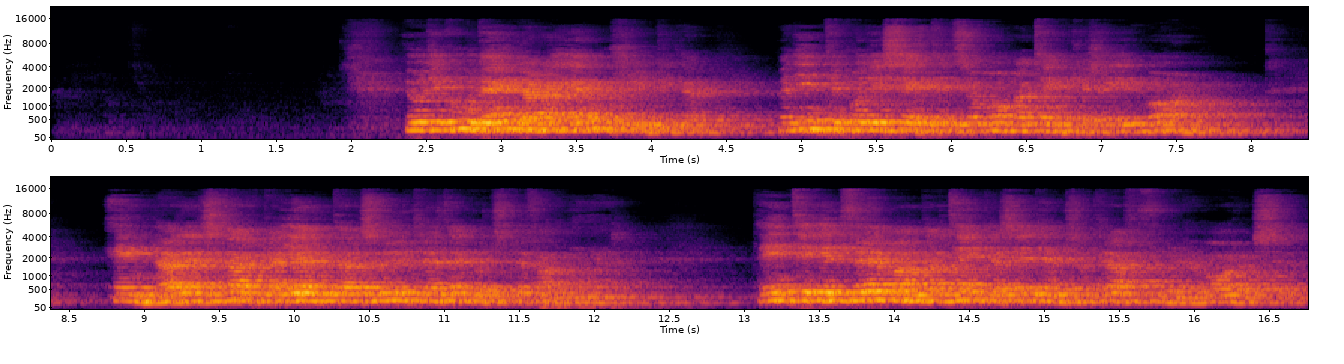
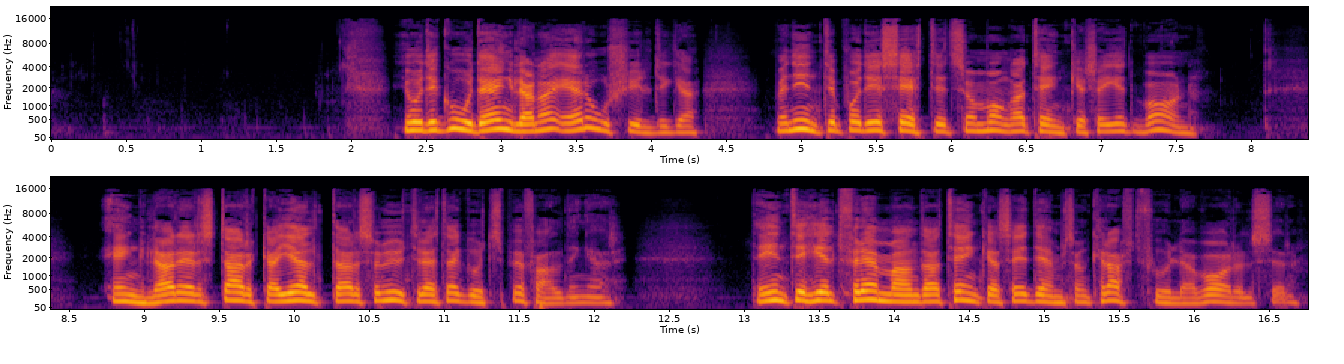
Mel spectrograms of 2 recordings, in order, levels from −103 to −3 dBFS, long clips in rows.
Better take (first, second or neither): second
